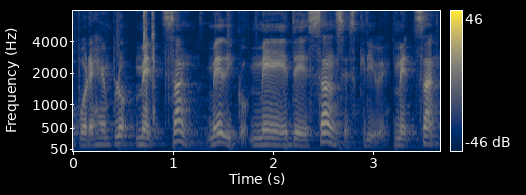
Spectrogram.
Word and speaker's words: médecin: O por ejemplo, médecin, médico. Médecin se escribe, médecin. Como verán, la primera E es una E aguda. Ya vamos para allá, tiene un acento agudo. Pero la E intermedia, médecin, desaparece.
